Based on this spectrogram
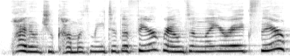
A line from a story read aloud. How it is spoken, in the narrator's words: pleaded Wilbur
